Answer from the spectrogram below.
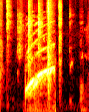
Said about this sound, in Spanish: ha habido una carrera de eh, motos aquí en calle.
